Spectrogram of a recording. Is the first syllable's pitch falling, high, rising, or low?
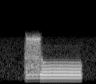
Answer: high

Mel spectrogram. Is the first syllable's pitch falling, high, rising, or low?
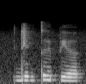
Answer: low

